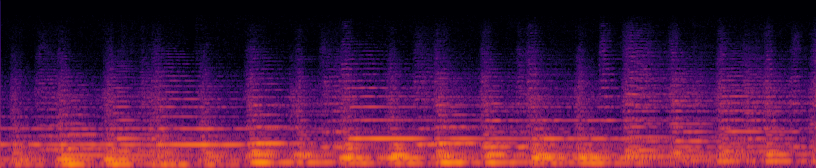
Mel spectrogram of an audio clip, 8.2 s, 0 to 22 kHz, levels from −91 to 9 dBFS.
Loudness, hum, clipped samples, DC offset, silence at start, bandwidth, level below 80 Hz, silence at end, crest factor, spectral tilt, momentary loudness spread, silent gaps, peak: -27 LUFS; none; under 0.1%; under 0.1%; 0 s; 9.4 kHz; -36 dBFS; 0 s; 16 dB; -8.5 dB/octave; 7 LU; none; -10 dBFS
